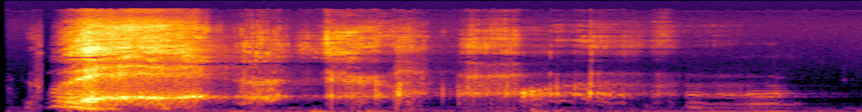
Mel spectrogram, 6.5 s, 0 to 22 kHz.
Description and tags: Demon growl 2
demonic, sounds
